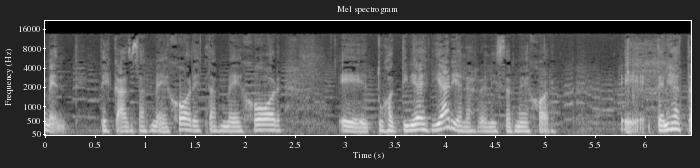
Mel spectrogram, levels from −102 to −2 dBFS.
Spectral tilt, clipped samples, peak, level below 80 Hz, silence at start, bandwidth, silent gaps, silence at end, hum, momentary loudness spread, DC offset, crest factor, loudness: -5.5 dB/octave; under 0.1%; -6 dBFS; -54 dBFS; 0 s; 13.5 kHz; none; 0 s; none; 15 LU; under 0.1%; 14 dB; -20 LUFS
